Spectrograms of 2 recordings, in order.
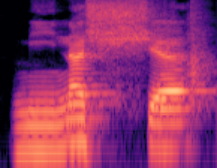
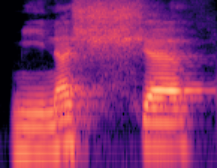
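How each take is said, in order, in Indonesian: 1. Bunyi sh ditahan dahulu sebelum dilanjutkan. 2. Bunyi sh ditahan dahulu sebelum dilanjutkan.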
